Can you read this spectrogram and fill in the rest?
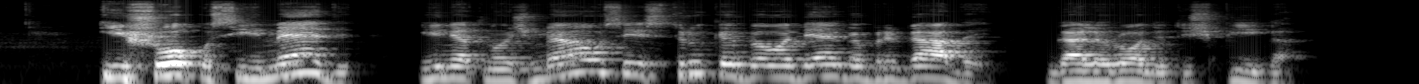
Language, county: Lithuanian, Šiauliai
